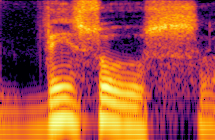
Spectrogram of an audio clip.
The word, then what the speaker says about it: Vesaas: Un Norvégien, on n'a pas parlé encore trop d'auteurs scandinaves, Tarjei Vesaas. Alors ça s'écrit avec deux A, j'ai appris il n'y a pas longtemps que les deux A en norvégien ça se prononce O. Voilà.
